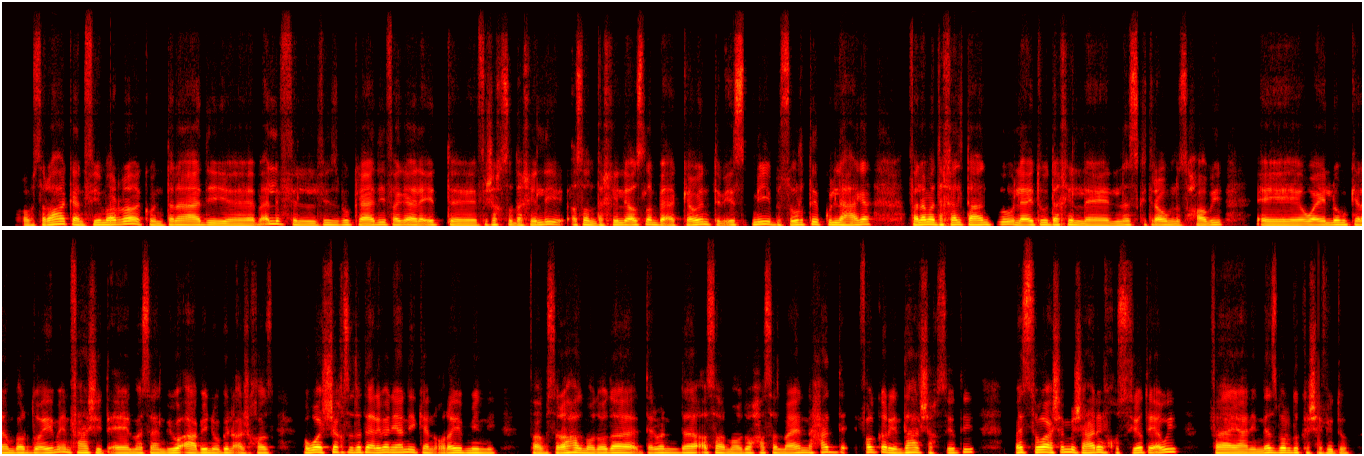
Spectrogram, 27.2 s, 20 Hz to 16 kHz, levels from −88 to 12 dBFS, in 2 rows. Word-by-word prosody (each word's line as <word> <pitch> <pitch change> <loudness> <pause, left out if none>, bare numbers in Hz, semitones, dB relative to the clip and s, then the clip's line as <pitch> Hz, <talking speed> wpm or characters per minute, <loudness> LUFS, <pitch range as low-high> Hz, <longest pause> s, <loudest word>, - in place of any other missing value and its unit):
هو 125 0 -5
بصراحة 150 - +1
كان 150 -8 0
في 140 +5 -1
مرّة 160 +5 +3
كنت 130 -4 -4
أنا 140 0 +1
عادي 135 -2 0 0.3
باقلّب 205 +9 -1
في 160 -3 -6
الفيسبوك 135 +2 -3
عادي 135 +6 +2
فجأة 140 -1 +1
لاقيت 145 +1 -1
في 120 0 -1
شخص 140 0 -4
داخل 125 +2 -1
لي، 170 0 -1
أصلًا 140 0 -1
داخل 125 +3 -1
لي 145 - +3
أصلًا 150 +2 0
بaccount 160 +4 0
بإسمي، 160 +6 -1
بصورتي 145 +5 -1
بكل 150 -2 +1
حاجة، 150 +7 +1 0.3
فلما 170 +1 +5
دخلت 155 0 +1
عنده 155 +4 +1
لاقيته 140 +2 +2
داخل 140 +1 +1 0.3
لناس 130 +4 -3
كتير 140 - -4
أوي 135 - +3
من 130 -1 -3
أصحابي 125 +5 -2 0.4
آآ 125 0 +1
وقايل 135 +1 +1
لهم 150 0 +3
الكلام 140 -1 -1
برضه 140 0 0
إيه 145 +3 +2
ما - - -3
ينفعش 155 -4 -2
يتقال 130 0 -2
مثلًا 130 0 -3
بيوَّقَع 145 0 +2
بيني 135 +1 +1
وبين 140 +2 -1
أشخاص. 135 +2 -4 0.3
هو 175 +4 +7
الشخص 175 -1 0
ده 175 - +1
تقريبًا 170 0 +3
يعني 175 +1 0
كان 145 -3 -4
قريب 150 +1 +1
منِّي، 135 -2 -1 0.3
فبصراحة 135 +7 +1
الموضوع 135 -2 +1
ده 150 0 +4
تقريبًا 135 +2 -3
ده 150 +1 +1
أصعب 145 -3 0
موضوع 125 +2 -2
حصل 135 0 -4
معايا 125 +4 0
إن 160 0 -2
حد 165 +1 -3
فَكّر 180 0 +1
إن - - +5
ينتحل 160 +5 +1
شخصيتي، 145 - -5 0.4
بس 175 +1 +2
هو 185 - +10
عشان 180 +1 +2
مش 180 -5 0
عارف 160 +3 +2
خصوصياتي 155 +3 -1
أوي 210 +4 +1 0.3
فيعني 130 -2 +1
الناس 150 +5 0
برضه 155 -1 +3
كشفته. 125 -4 -5
145 Hz, 185 wpm, -23 LUFS, 130-160 Hz, 0.4 s, هو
